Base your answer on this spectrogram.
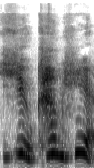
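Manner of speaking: put-on furious yelling, pitched high. Retelling how a man peeked into the drive-thru, retelling him yelling at a girl. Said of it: "he starts yelling at this girl".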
